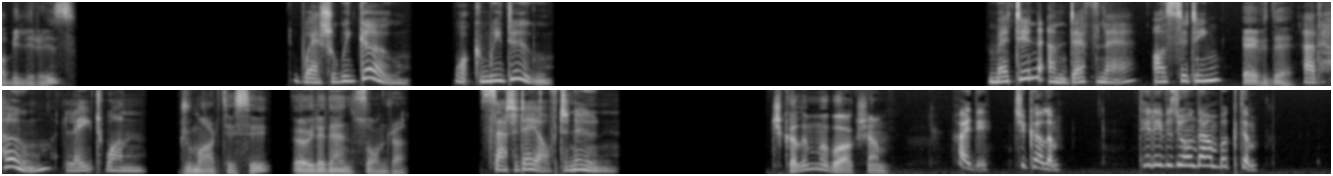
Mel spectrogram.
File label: Dialogue, Turkish; Complete Turkish Teach Yourself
